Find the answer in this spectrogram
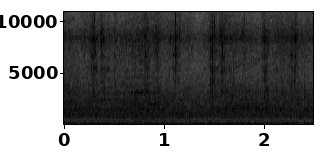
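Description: Footsteps of a person walking on grass, over a steady low background rumble.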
